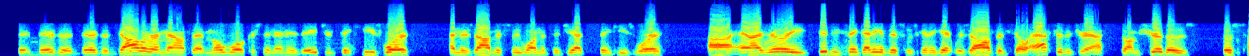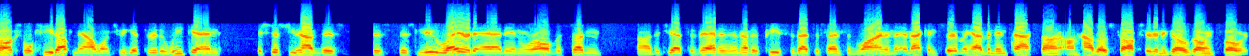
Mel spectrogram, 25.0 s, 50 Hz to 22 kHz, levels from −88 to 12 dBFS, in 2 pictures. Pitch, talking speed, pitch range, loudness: 155 Hz, 255 wpm, 145-165 Hz, -11 LUFS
